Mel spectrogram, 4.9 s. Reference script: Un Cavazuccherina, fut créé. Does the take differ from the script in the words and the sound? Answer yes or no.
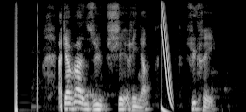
yes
